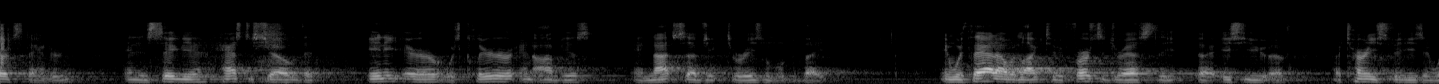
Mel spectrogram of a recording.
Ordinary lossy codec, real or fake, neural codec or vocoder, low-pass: Opus, 32 kbps; real; none; 7.2 kHz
